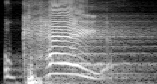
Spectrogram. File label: angry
